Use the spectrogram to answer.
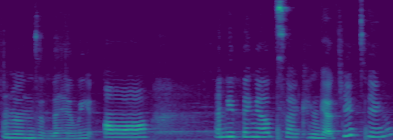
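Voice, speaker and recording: A woman's voice: high-pitched, animated, unhurried, fairly bright tone. A woman playing a cheery, bustling pub waitress with breezy, familiar patter in an audio roleplay. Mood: brisk, friendly. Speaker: voice actor. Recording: music behind the voice.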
